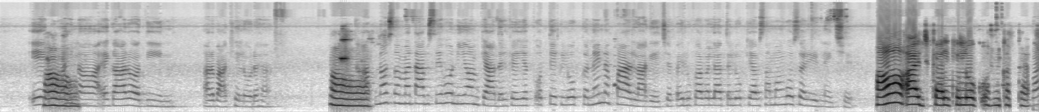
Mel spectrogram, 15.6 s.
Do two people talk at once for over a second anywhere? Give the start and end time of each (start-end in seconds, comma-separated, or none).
none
